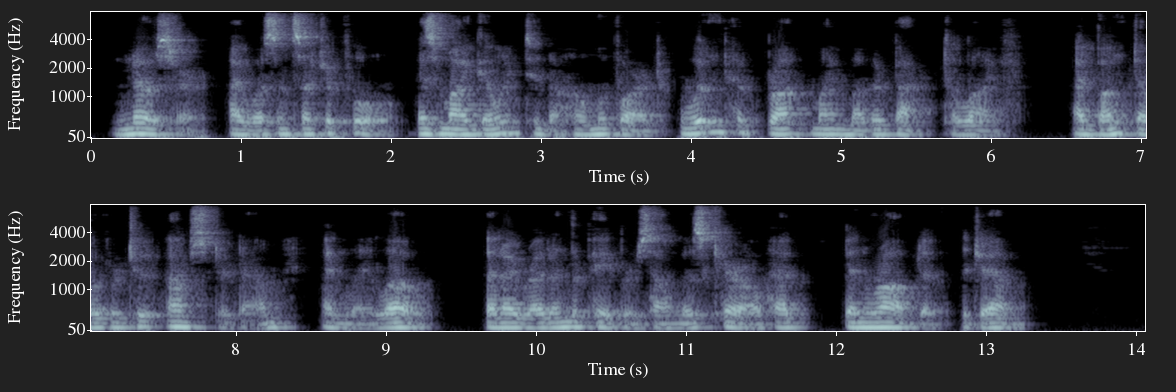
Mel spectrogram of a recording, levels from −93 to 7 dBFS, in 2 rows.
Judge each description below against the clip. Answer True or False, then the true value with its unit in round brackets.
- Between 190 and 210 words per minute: True (195 wpm)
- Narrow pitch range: True (2.2 semitones)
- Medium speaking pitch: False (115 Hz)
